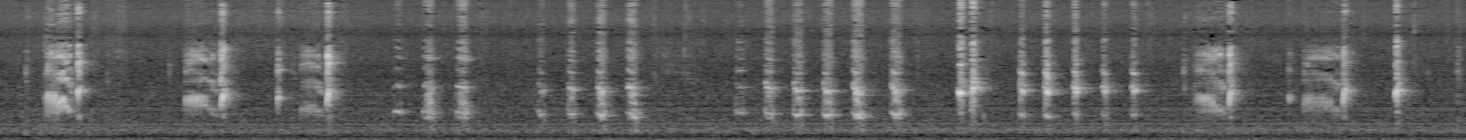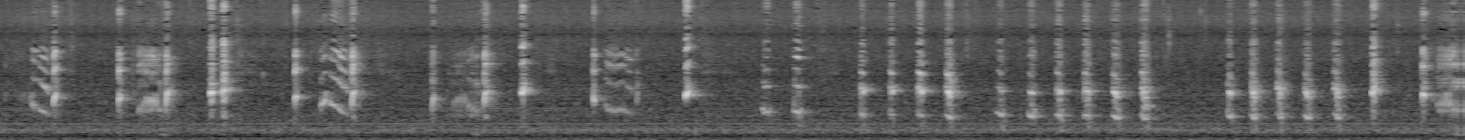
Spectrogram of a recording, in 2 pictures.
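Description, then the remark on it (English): A turkey call makes soft purrs and light yelps: many short, clucky bursts in irregular clusters, fairly quiet, with no talking. “I'll do some little light purrs and a couple light yelps.”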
